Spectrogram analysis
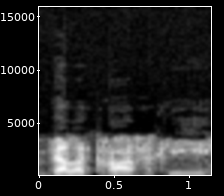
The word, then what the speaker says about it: Velikovsky: book about the um is that pronounced villacos velikovski heresies okay so that V is kind of uh silent that's right it sort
